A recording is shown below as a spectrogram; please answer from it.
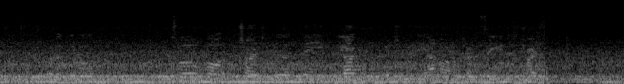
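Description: Faint, indistinct talking over a steady low hum. The hum drops away briefly about five and a half seconds in.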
